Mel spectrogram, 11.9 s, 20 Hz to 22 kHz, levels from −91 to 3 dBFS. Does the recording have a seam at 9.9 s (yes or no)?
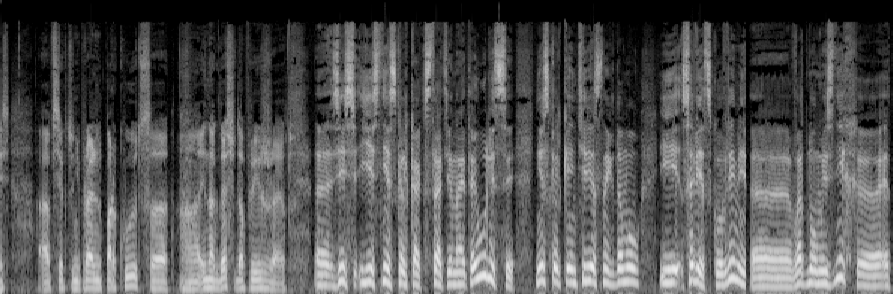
yes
